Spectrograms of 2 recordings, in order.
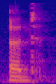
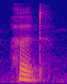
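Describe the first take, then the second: First: It has a schwa vowel and no h. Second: It has a weak schwa vowel with h. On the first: "drop the H completely" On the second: "to form our weak form of had with our schwa"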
